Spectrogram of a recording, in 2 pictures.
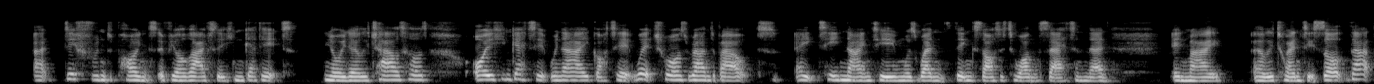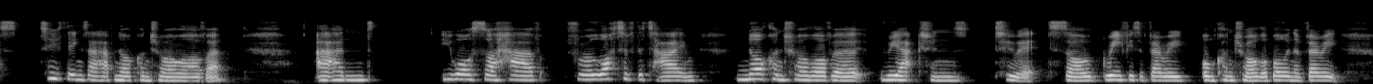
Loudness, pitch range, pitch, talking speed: -19 LUFS, 180-210 Hz, 195 Hz, 170 wpm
